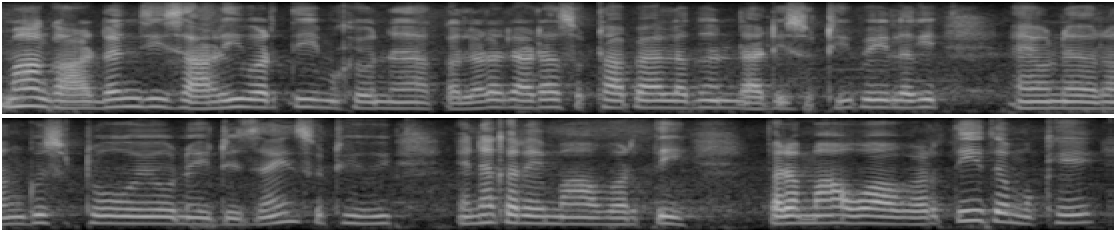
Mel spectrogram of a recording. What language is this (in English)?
Sindhi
